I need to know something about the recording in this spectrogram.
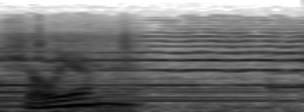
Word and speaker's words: Killian: EST to be San Killian what yes it's Irish it's kilan okay as Killian and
